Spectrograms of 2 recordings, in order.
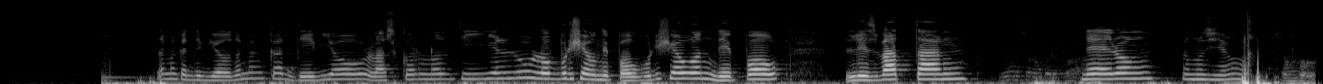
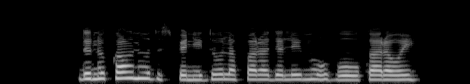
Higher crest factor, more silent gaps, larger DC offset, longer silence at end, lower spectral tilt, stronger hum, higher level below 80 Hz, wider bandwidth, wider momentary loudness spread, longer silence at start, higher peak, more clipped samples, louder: first, 22 dB vs 16 dB; second, none vs 1.73-1.79 s; neither; second, 0.05 s vs 0.55 s; about the same, -7.5 dB/octave vs -8.5 dB/octave; neither; first, -34 dBFS vs -72 dBFS; first, 11.5 kHz vs 5.8 kHz; first, 15 LU vs 7 LU; first, 1 s vs 0.8 s; about the same, -4 dBFS vs -6 dBFS; neither; second, -26 LUFS vs -22 LUFS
